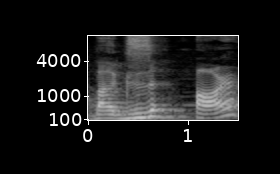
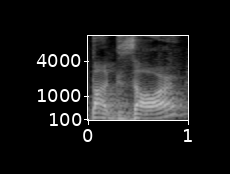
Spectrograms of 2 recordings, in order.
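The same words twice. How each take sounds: First: The two words are said apart, not joined. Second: The two words are joined into one smooth unit. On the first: The speaker calls it wrong. "ao invés de você falar" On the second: The speaker calls it right. "Você vai juntar com are"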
